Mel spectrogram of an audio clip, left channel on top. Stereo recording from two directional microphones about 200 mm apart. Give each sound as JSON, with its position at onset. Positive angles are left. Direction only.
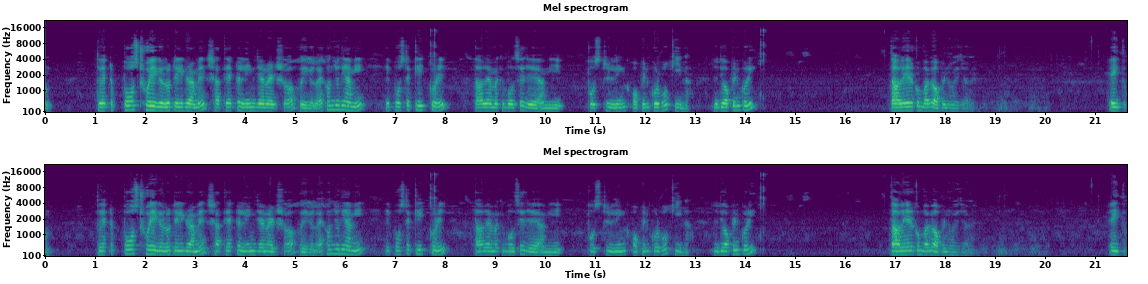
{"t": 1.0, "sound": "speech", "side_deg": 40}
{"t": 16.9, "sound": "speech", "side_deg": 40}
